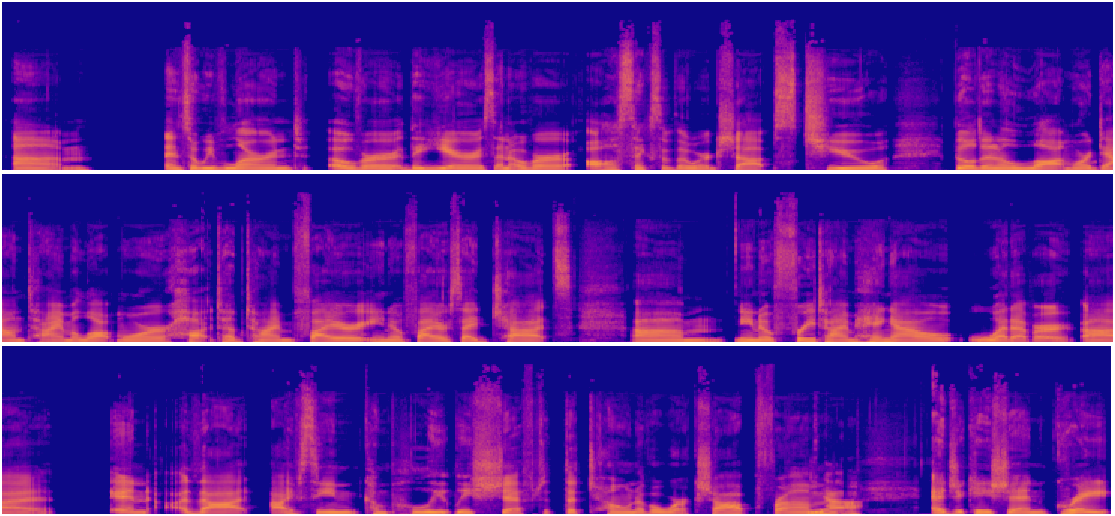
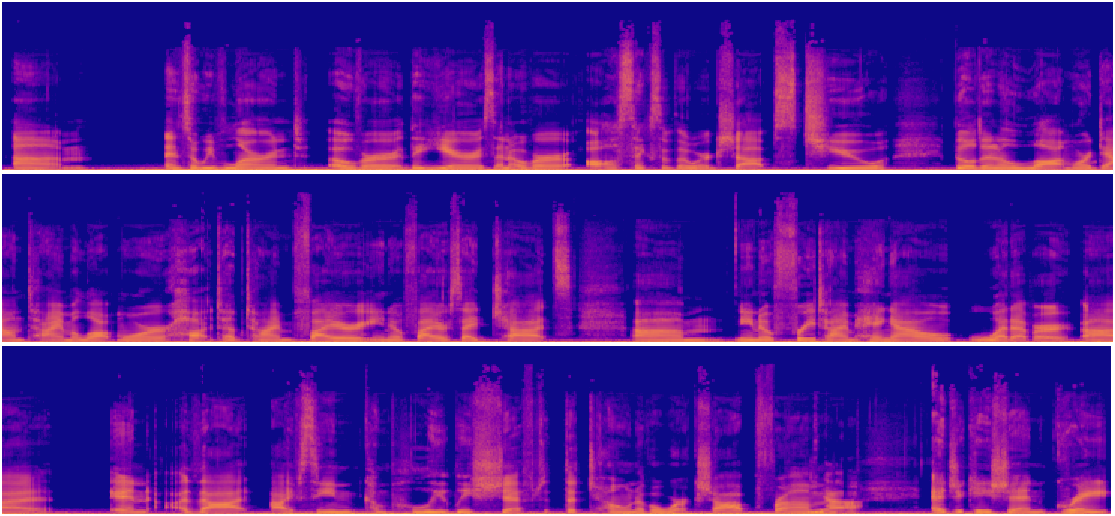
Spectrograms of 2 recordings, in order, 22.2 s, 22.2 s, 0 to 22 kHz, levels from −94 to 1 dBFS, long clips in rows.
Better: first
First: none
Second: low rumble; noticeable; throughout; 20 dB below the speech

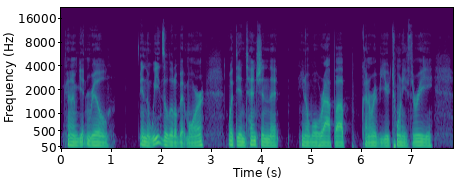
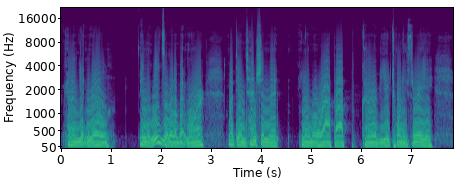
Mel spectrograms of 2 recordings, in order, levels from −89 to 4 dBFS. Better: first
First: none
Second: distortion; heavy; 5 dB below the speech

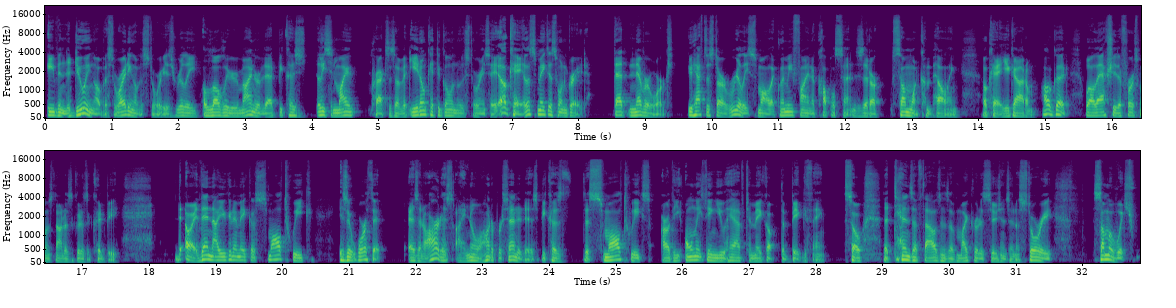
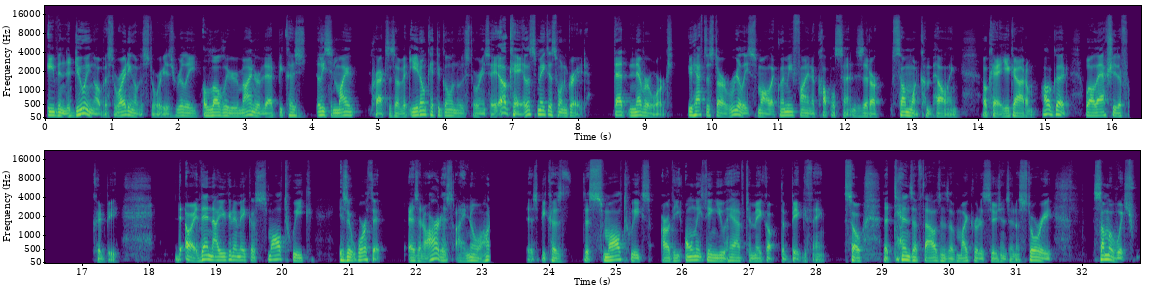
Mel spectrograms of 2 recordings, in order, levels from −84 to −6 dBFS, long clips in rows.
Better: first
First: none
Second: audio cutting out; at 16 s for 1 s and at 23 s for 0.5 s

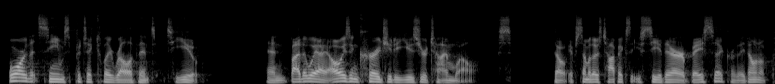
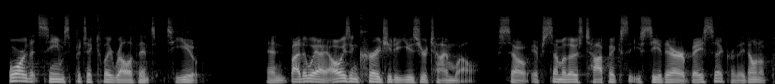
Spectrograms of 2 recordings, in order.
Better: second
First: audio freezing; at 5 s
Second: none

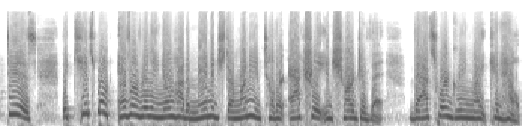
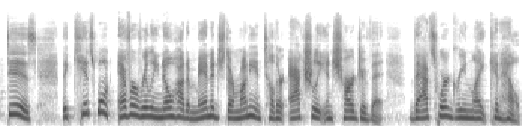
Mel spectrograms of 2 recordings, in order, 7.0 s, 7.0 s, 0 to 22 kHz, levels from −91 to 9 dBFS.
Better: second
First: distortion; heavy; 37% of the sound clipped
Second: none

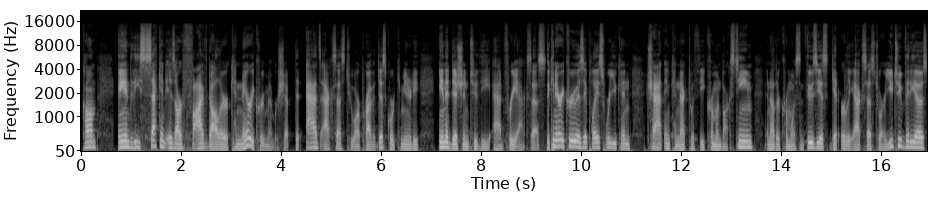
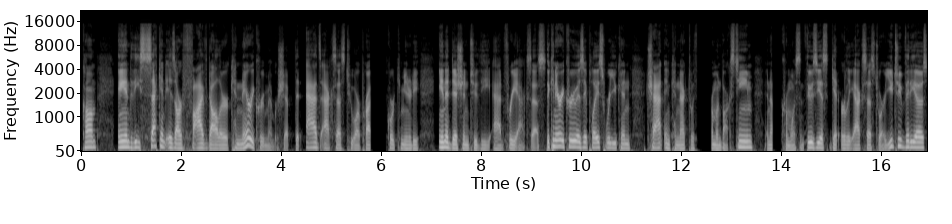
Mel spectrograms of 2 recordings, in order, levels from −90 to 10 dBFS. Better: first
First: none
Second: audio cutting out; at 6 s, at 12 s and at 14 s

